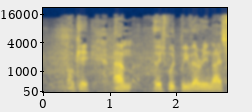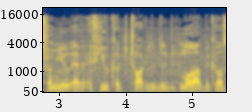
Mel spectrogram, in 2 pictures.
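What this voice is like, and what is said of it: Voice affected by a cold. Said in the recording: “my voice is a bit I... I catch the cold”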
